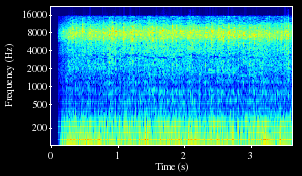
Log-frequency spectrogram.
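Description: An LS1 V8 idles in gear, a steady loud low rumble with a lumpy pulsing beat and a constant high hiss, running alone without pause for the whole stretch.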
